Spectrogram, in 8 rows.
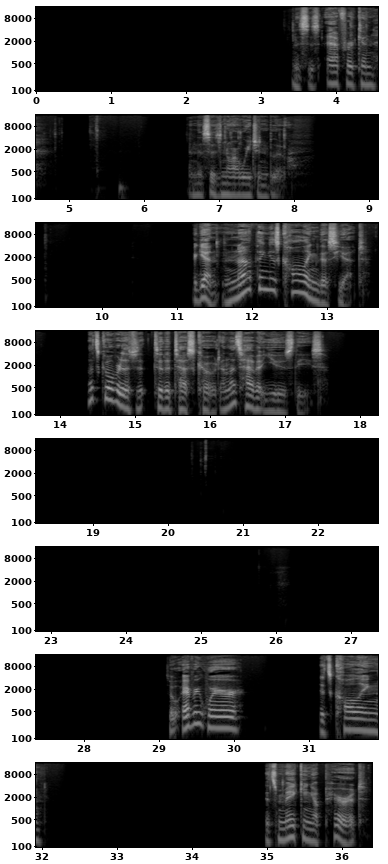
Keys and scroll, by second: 0.1 Delete, 5.4 Return, 11.6 ctrl+r, 18.5 ctrl+Tab, 20.7 super+1, 24.3 super+1, 24.4 Right, 25.0 Right, 35.4 shift+super+r.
